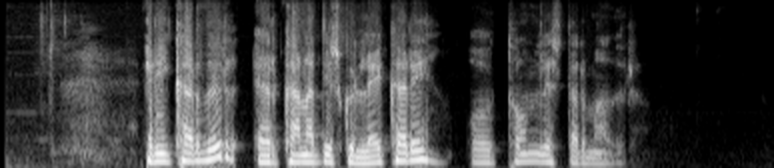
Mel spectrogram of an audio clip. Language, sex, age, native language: Icelandic, male, 50-59, Icelandic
